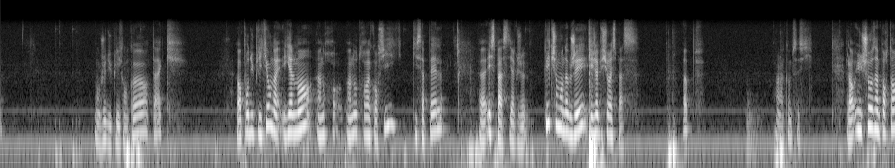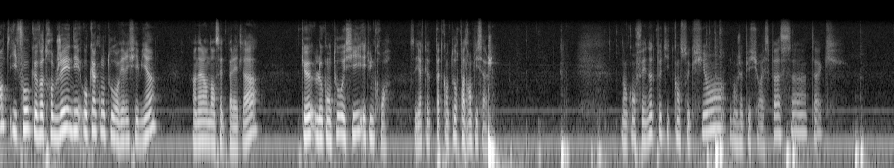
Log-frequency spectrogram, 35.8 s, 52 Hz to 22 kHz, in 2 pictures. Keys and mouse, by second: 1.2 click, 1.5 click, 2.7 ctrl+d, 2.9-5.1 ctrl+drag, 8.2-9.5 drag, 9.6 ctrl+z, 10.6 click, 10.9-17.0 drag, 11.9 space, 13.4 space, 15.6 space, 17.4 click, 18.4 click, 22.3 click, 23.9 click, 26.8 click, 27.1 click, 27.7 KP_Subtract, 28.5 middle click, 29.2 KP_Subtract, 30.1 middle click, 30.7 click, 31.1-35.7 drag, 32.3 space, 33.7 space, 35.1 space.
